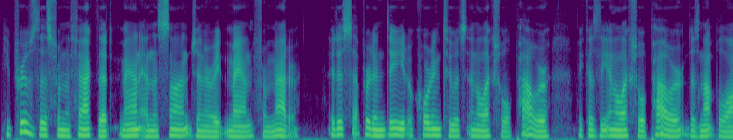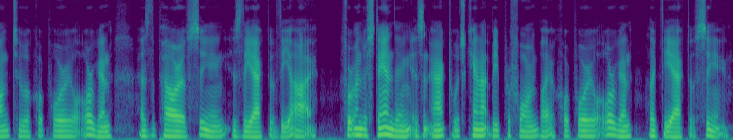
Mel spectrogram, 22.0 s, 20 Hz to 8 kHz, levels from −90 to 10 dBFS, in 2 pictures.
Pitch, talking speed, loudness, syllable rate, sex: 120 Hz, 175 wpm, -20 LUFS, 4.9 syllables/s, male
